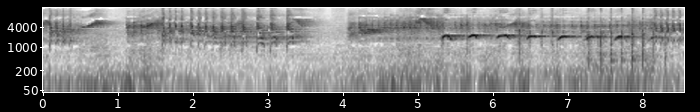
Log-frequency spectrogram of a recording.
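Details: Greater green leafbird tutor song full of fill-in phrases: busy overlapping buzzy trills and upswept whistles, then a neat series of about eight short hooked whistled notes, evenly repeated, over continued chatter.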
